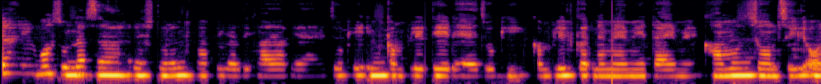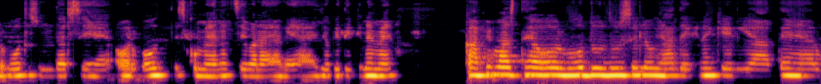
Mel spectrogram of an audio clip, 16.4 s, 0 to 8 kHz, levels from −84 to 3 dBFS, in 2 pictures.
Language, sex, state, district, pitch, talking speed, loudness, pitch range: Hindi, female, Bihar, Jahanabad, 205 Hz, 205 wpm, -13 LUFS, 195-215 Hz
